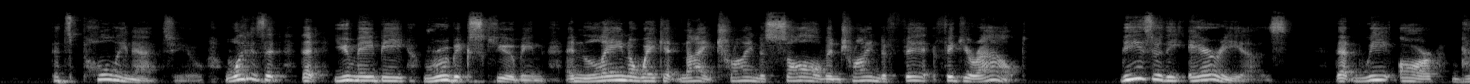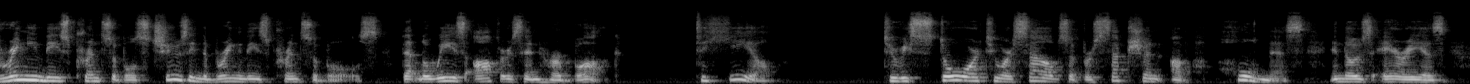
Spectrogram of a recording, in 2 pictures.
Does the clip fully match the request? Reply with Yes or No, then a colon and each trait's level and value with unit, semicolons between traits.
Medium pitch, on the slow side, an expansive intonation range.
Yes: medium, 150 Hz; slow, 125 wpm; wide, 6.7 semitones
